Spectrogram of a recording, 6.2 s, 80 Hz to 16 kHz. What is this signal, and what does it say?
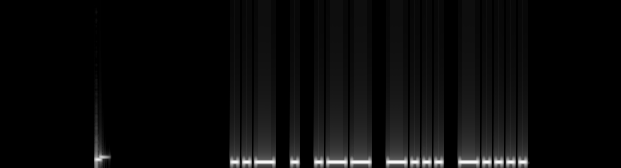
Morse code, heard as a keyed tone, about 20 wpm, 700 Hz. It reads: UEWB6
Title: Five Challenging Letter-Number Combinations 20wpm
